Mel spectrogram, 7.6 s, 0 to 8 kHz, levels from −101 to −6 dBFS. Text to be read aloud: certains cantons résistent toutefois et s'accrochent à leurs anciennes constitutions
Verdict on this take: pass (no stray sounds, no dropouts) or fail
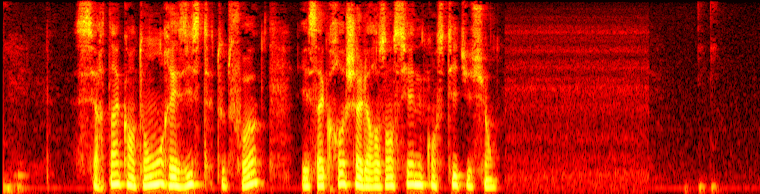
pass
